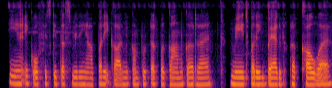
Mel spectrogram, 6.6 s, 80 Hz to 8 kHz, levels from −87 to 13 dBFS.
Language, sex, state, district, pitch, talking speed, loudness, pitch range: Hindi, female, Haryana, Charkhi Dadri, 175 Hz, 210 wpm, -20 LUFS, 170-180 Hz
